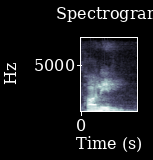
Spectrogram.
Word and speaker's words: panim: the Old Testament uh uh it it it's pronounced as panim p a n i m all right that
